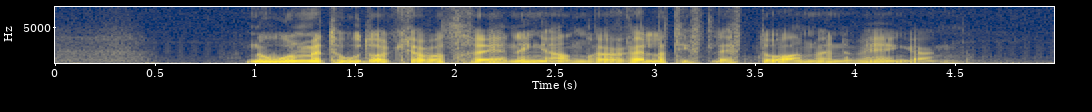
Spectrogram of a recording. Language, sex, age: Norwegian, male, 45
